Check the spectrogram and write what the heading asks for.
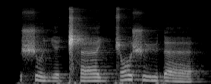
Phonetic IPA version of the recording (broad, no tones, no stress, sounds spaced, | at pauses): ʃ ʊ ʎ e ǁʰ æː ʎ c ɔ ʃ yː ɗ æː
